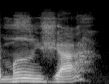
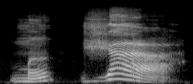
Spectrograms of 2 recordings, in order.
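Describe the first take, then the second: First: Said in the usual way. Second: "manjar" split in two, the "jar" long drawn out; stress on final syllable. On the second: Shown as a demonstration. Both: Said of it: "a sílaba tônica dela é já".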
